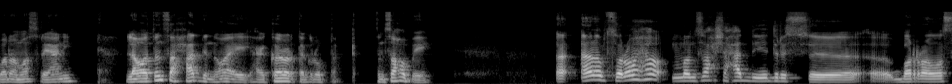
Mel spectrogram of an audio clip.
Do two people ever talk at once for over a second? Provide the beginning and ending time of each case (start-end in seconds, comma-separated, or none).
none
